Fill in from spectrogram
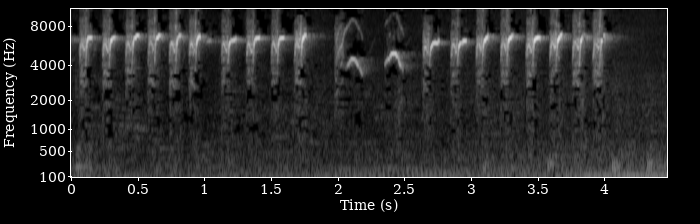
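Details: Van Hasselt's sunbird (kolibri wulung), singing vigorously (gacor): rapid, evenly spaced sharp high ticks at about four per second, broken in the middle by two twisting whistled notes, then the ticking resumes.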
